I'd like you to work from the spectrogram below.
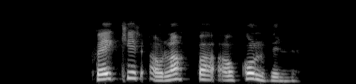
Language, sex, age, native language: Icelandic, female, 50-59, Icelandic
